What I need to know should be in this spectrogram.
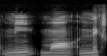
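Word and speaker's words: mnemonics: नीमोनिक्स का नाम यहाँ पे दिया हुआ है। तो एम नाम का शब्द आपका साइलेंट है।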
